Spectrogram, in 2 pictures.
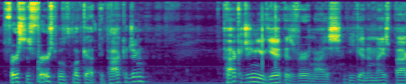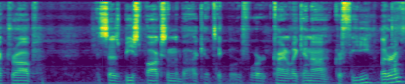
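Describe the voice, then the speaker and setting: A man with a hoarse voice from a cold, hosting a casual toy review and chatting as he unboxes. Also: lowish voice, normal speed. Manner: relaxed, chatty, explains as he handles the toy. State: hoarse, getting over a cold. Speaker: toy reviewer, channel host.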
